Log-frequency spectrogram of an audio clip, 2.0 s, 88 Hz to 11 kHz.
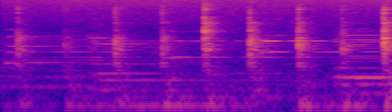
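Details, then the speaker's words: Steinway grand piano, G-sharp 3 key rocked by hand: light, even taps about four a second, a click on key release; loose key lead in the key, fixed by swedging it tighter. "it's tapping there you can hear it"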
